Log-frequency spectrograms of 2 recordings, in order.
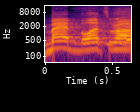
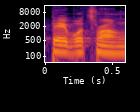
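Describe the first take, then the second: First: Louder, higher mock British accent; attempted British accent. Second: Said in the usual way. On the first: Imitating assistant coach before the race, attempted British accent. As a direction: have a rough go at sounding British. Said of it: "Or whatever British accent is". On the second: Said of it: "he doesn't, like".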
